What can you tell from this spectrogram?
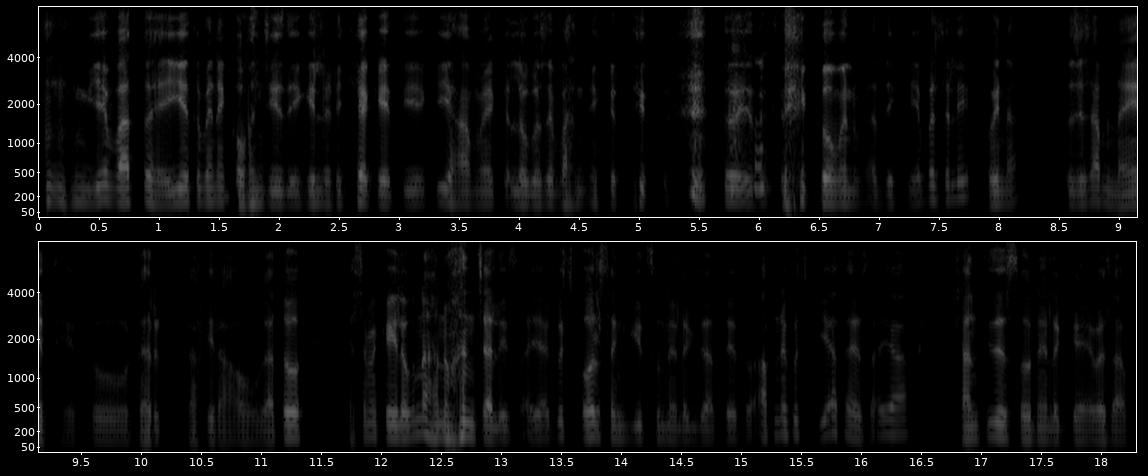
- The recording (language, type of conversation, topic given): Hindi, podcast, अकेले रहने की पहली रात का अनुभव बताइए?
- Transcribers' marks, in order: laughing while speaking: "कॉमन"; in English: "कॉमन"; chuckle; laughing while speaking: "बात नहीं करती। तो ये चलिए कॉमन बात देखी है"; in English: "कॉमन"; laughing while speaking: "हनुमान"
